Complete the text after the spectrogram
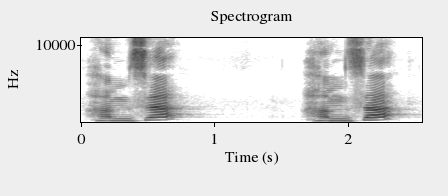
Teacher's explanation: حلق کے نیچے والے حصے سے ادا کریں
